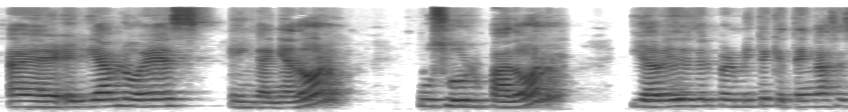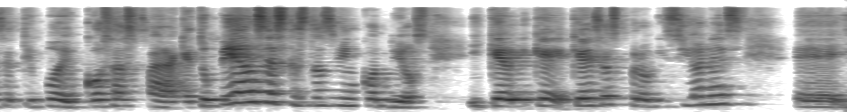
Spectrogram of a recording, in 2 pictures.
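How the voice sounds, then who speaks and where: A woman's voice: on the high side, a little mellow. A woman preaching a sermon, teaching earnestly with rhetorical questions and frequent hesitant fillers. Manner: hesitant fillers between phrases. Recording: echoey room.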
